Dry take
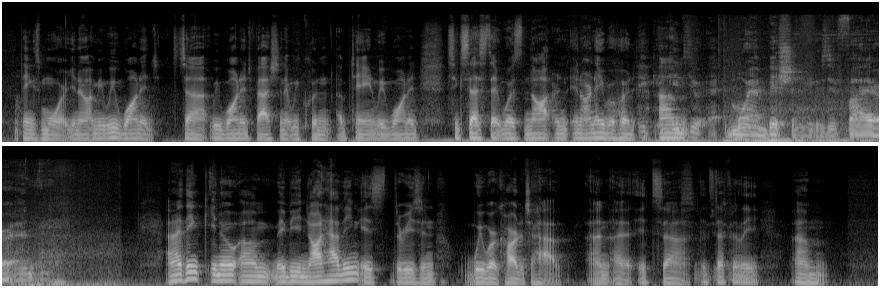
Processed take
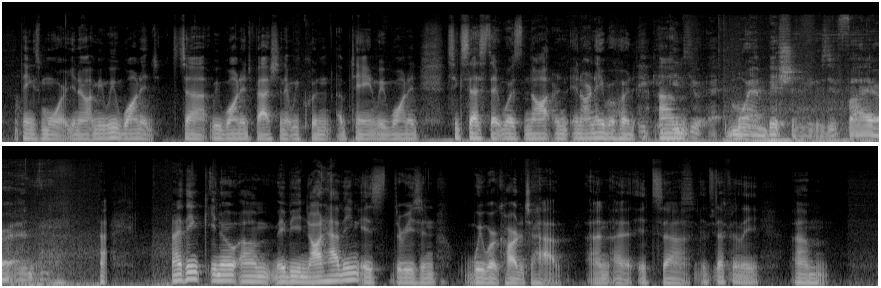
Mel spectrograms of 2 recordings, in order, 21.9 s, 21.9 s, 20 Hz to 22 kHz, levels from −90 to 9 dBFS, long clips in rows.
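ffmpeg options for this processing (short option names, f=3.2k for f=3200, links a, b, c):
-filter_complex "[0:a]asplit=3[a][b][c];[a]atrim=end=12.192[d];[b]atrim=start=12.188:end=13.092,asetpts=PTS-STARTPTS,areverse[e];[c]atrim=start=13.088[f];[d][e]acrossfade=d=0.004:c1=hsin:c2=hsin[g];[g][f]acrossfade=d=0.004:c1=hsin:c2=hsin"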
